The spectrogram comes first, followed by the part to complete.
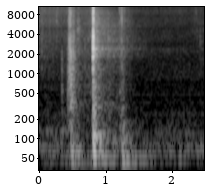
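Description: A grappler's body hitting the gym mat as he is tipped over onto his back: a few dull thuds, the loudest a little under a second in.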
